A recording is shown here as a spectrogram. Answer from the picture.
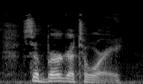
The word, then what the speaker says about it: Suburgatory: Suburgatory. – Yeah, is that how you say it? – Yeah.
